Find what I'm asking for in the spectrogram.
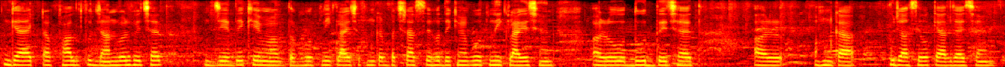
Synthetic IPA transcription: ɡaek̚ʈapʰalt̪ud͡ʒanbəɾɦot͡ʃʰɛt̪ʰ | d͡ʒed̪ekʰemeəbt̪ɔbəɦut̪niklaɡɛt͡ʃʰɛt̪ɦunkəɾbət͡ʃːɾaseɦod̪ekʰemebəɦut̪niklaɡɛt͡ʃʰɛn | ɔːɾod̪ud̪ːet͡ʃʰɛt̪ʰ | ɔːɾɦunkapud͡ʒaseɦokɛld͡ʒajt͡ʃʰɛn

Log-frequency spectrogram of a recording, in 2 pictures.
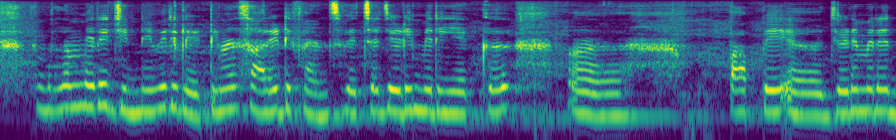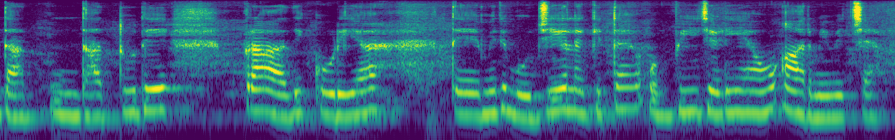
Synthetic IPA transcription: t̪eːmət̪ləbmeːɾeːd͡ʒɪnːẽːʋiːɾɪleːʈɪʋɛ̃ːsaːɾeːɖɪpʰɛ̃ːnsʋɪt͡ʃɛːd͡ʒeːɽiːmeːɾiːɪk | paːpeːd͡ʒeːɽeːmeːɾeːd̪aːd̪uːd̪eː | pɾaːɾd̪iːkuɽiːɛː | t̪eːmeːɾiːboːd͡ʒiːẽːləɡiːt̪ɛ̃ːoːbiːd͡ʒeːɽiːɛːoːʔaːɾmiːʋɪt͡ʃɛː

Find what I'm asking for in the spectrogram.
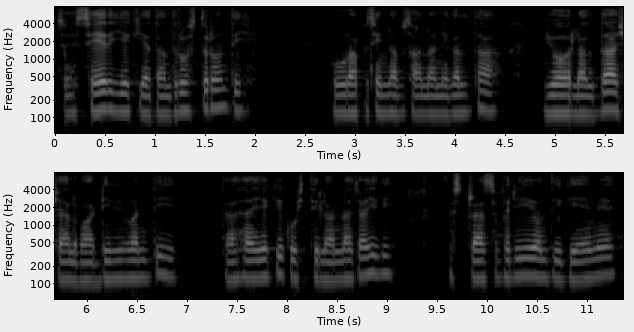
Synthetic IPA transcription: seːd̪jeːkɪət̪ãːd̪ɾʊst̪ɾõːnd̪iː | puːɾaːpəsiːnːaːpəsaːnãːnɪkəld̪aː | joːləɡd̪aːʃɛːlbaːɖiːbiːbənt̪iː | t̪eəsãːjeːkikʊt͡ʃʰt̪ʰiːlaːnnaːt͡ʃaːiːd̪iː | t̪esʈɾɛːsbʰəɾiːond̪iːɡeːmeː

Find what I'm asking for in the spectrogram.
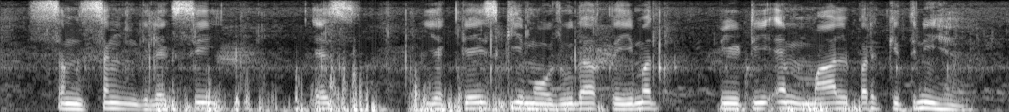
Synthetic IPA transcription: sɐmsə̃ŋɡɡɛleksi | ɛsjɐkeːskimɔːd͡ʒuːd̪aqiːmət̪ | piːʈiːʔɛmːaːlpɐɾkɪt̪niɦɛː

